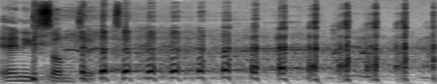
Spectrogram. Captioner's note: laughter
